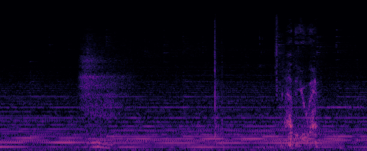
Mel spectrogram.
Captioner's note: Bill sighs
